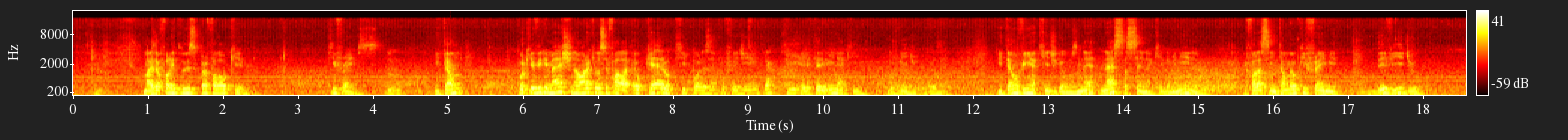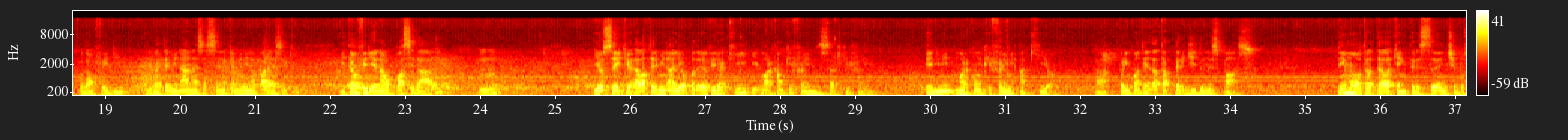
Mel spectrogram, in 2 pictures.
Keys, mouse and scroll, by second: 15.5 ctrl+Right, 34.2 Home.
